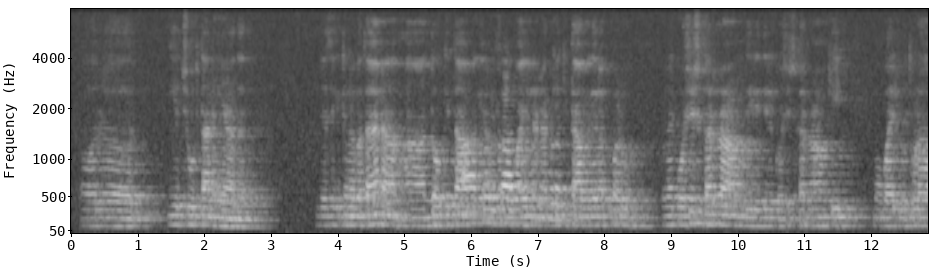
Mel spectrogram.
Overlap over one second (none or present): present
